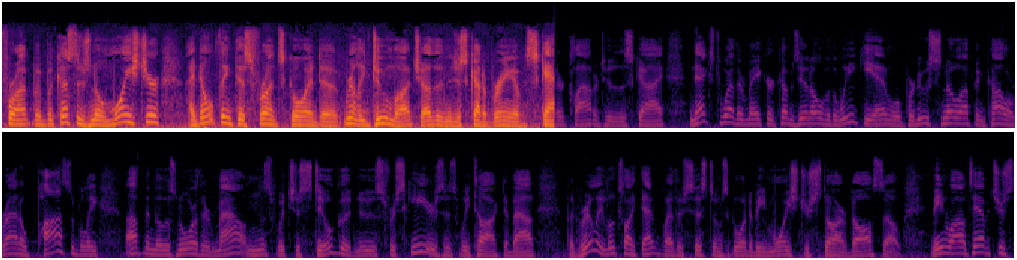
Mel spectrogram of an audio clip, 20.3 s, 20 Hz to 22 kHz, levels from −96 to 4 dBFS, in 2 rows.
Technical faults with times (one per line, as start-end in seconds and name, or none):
5.51-20.25 one channel inverted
